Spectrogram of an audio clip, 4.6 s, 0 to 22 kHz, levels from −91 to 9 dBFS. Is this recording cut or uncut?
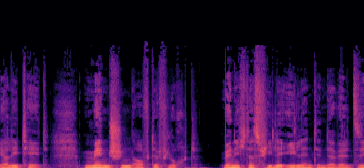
cut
